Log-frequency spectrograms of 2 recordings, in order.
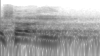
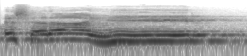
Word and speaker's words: إسرائيل: أشهر القراءات هي إسرائيل، قرئ وهي لغة إسرائيل بإبدال الهمزة ياء. بعضهم يقول إسرائيل هكذا نطقها وهو ما يناسب لسانهم، إسرائيل، فيها لغة أخرى وقراءة أخرى إسرائيل بكسر الهمزة غير الممدودة إسرائيل. أيضا قرئ بالألف مع الإمالة إسرائيل، قرئ بالألف من غير إمالة إسرائيل.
